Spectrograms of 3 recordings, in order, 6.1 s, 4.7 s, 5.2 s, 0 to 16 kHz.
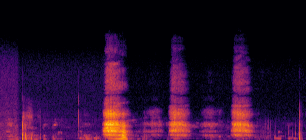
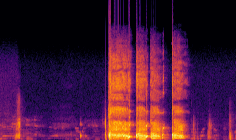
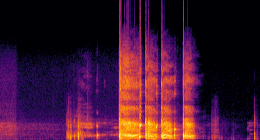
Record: exhalation_length: 6.1 s
exhalation_amplitude: 15100
exhalation_signal_mean_std_ratio: 0.33
cough_length: 4.7 s
cough_amplitude: 26028
cough_signal_mean_std_ratio: 0.44
three_cough_length: 5.2 s
three_cough_amplitude: 26028
three_cough_signal_mean_std_ratio: 0.41
survey_phase: alpha (2021-03-01 to 2021-08-12)
age: 45-64
gender: Female
wearing_mask: 'No'
symptom_cough_any: true
symptom_new_continuous_cough: true
symptom_shortness_of_breath: true
symptom_diarrhoea: true
symptom_fatigue: true
symptom_fever_high_temperature: true
symptom_headache: true
symptom_change_to_sense_of_smell_or_taste: true
symptom_loss_of_taste: true
symptom_onset: 4 days
smoker_status: Never smoked
respiratory_condition_asthma: false
respiratory_condition_other: false
recruitment_source: Test and Trace
submission_delay: 2 days
covid_test_result: Positive
covid_test_method: RT-qPCR
covid_ct_value: 16.8
covid_ct_gene: ORF1ab gene
covid_ct_mean: 17.1
covid_viral_load: 2500000 copies/ml
covid_viral_load_category: High viral load (>1M copies/ml)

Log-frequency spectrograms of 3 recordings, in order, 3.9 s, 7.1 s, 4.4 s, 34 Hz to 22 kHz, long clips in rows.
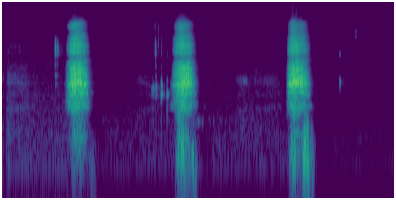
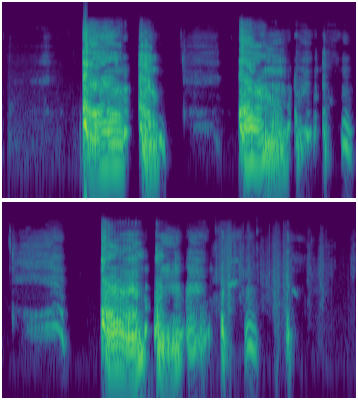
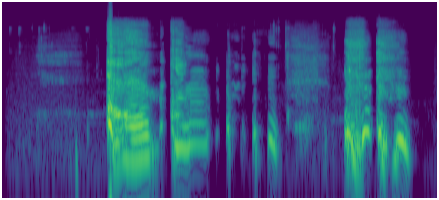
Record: exhalation_length: 3.9 s
exhalation_amplitude: 28280
exhalation_signal_mean_std_ratio: 0.3
three_cough_length: 7.1 s
three_cough_amplitude: 32768
three_cough_signal_mean_std_ratio: 0.45
cough_length: 4.4 s
cough_amplitude: 32768
cough_signal_mean_std_ratio: 0.46
survey_phase: beta (2021-08-13 to 2022-03-07)
age: 18-44
gender: Female
wearing_mask: 'No'
symptom_runny_or_blocked_nose: true
symptom_abdominal_pain: true
symptom_fatigue: true
symptom_headache: true
smoker_status: Current smoker (e-cigarettes or vapes only)
respiratory_condition_asthma: true
respiratory_condition_other: false
recruitment_source: Test and Trace
submission_delay: 2 days
covid_test_result: Positive
covid_test_method: ePCR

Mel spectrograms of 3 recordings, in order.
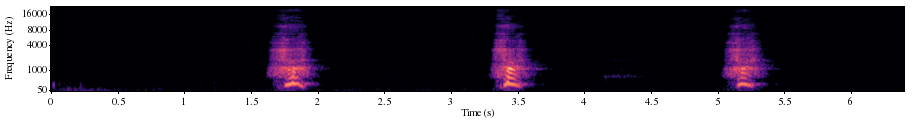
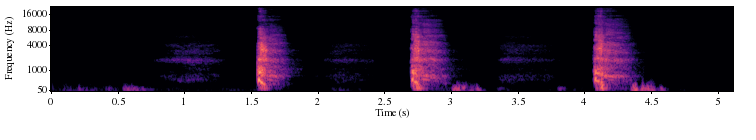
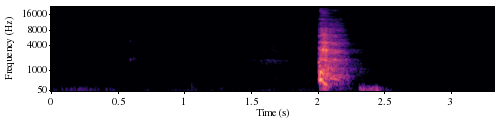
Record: exhalation_length: 6.4 s
exhalation_amplitude: 32766
exhalation_signal_mean_std_ratio: 0.22
three_cough_length: 5.1 s
three_cough_amplitude: 32768
three_cough_signal_mean_std_ratio: 0.25
cough_length: 3.3 s
cough_amplitude: 32766
cough_signal_mean_std_ratio: 0.17
survey_phase: beta (2021-08-13 to 2022-03-07)
age: 18-44
gender: Female
wearing_mask: 'No'
symptom_fatigue: true
symptom_onset: 12 days
smoker_status: Ex-smoker
respiratory_condition_asthma: false
respiratory_condition_other: false
recruitment_source: REACT
submission_delay: 1 day
covid_test_result: Negative
covid_test_method: RT-qPCR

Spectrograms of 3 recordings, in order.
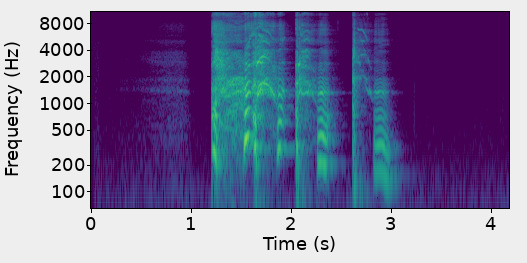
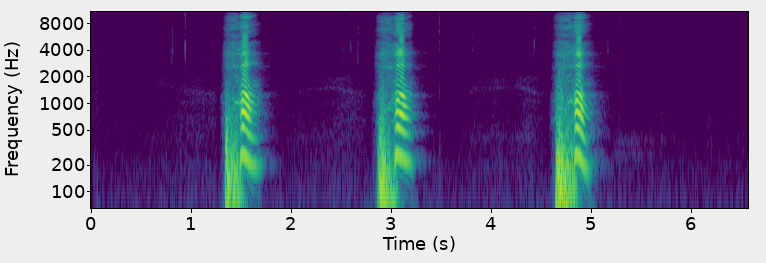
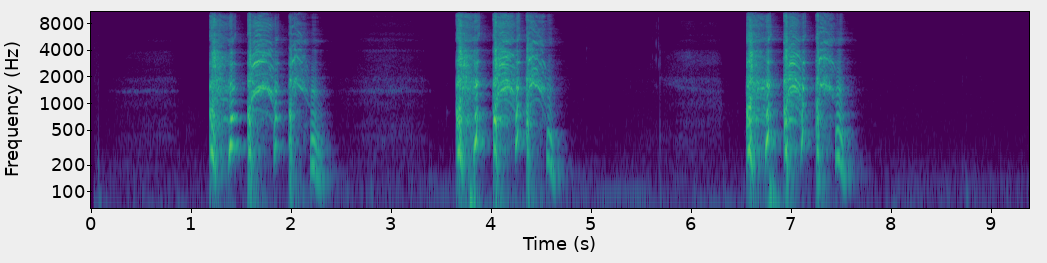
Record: cough_length: 4.2 s
cough_amplitude: 13278
cough_signal_mean_std_ratio: 0.39
exhalation_length: 6.6 s
exhalation_amplitude: 32768
exhalation_signal_mean_std_ratio: 0.26
three_cough_length: 9.4 s
three_cough_amplitude: 13449
three_cough_signal_mean_std_ratio: 0.38
survey_phase: beta (2021-08-13 to 2022-03-07)
age: 18-44
gender: Female
wearing_mask: 'No'
symptom_none: true
smoker_status: Never smoked
respiratory_condition_asthma: false
respiratory_condition_other: false
recruitment_source: REACT
submission_delay: 1 day
covid_test_result: Negative
covid_test_method: RT-qPCR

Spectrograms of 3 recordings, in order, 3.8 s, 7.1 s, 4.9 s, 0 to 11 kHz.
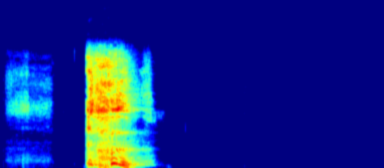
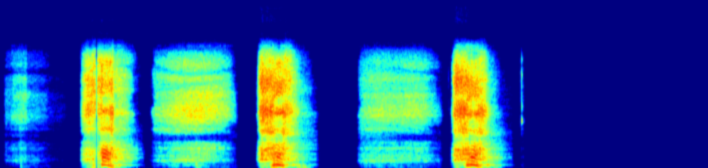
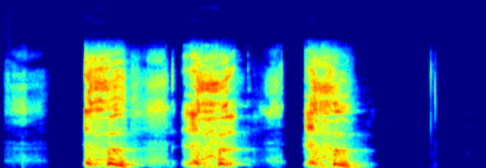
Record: cough_length: 3.8 s
cough_amplitude: 30839
cough_signal_mean_std_ratio: 0.27
exhalation_length: 7.1 s
exhalation_amplitude: 32543
exhalation_signal_mean_std_ratio: 0.35
three_cough_length: 4.9 s
three_cough_amplitude: 30374
three_cough_signal_mean_std_ratio: 0.47
survey_phase: beta (2021-08-13 to 2022-03-07)
age: 45-64
gender: Male
wearing_mask: 'No'
symptom_cough_any: true
symptom_new_continuous_cough: true
symptom_runny_or_blocked_nose: true
symptom_shortness_of_breath: true
symptom_sore_throat: true
symptom_fatigue: true
symptom_headache: true
smoker_status: Never smoked
respiratory_condition_asthma: false
respiratory_condition_other: false
recruitment_source: Test and Trace
submission_delay: 2 days
covid_test_result: Positive
covid_test_method: LFT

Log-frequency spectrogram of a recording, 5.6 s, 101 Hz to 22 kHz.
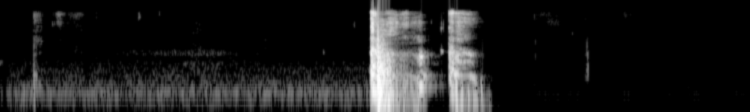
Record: cough_length: 5.6 s
cough_amplitude: 32768
cough_signal_mean_std_ratio: 0.17
survey_phase: beta (2021-08-13 to 2022-03-07)
age: 18-44
gender: Female
wearing_mask: 'No'
symptom_cough_any: true
symptom_runny_or_blocked_nose: true
symptom_sore_throat: true
symptom_change_to_sense_of_smell_or_taste: true
symptom_other: true
symptom_onset: 3 days
smoker_status: Never smoked
respiratory_condition_asthma: false
respiratory_condition_other: false
recruitment_source: Test and Trace
submission_delay: 1 day
covid_test_result: Positive
covid_test_method: ePCR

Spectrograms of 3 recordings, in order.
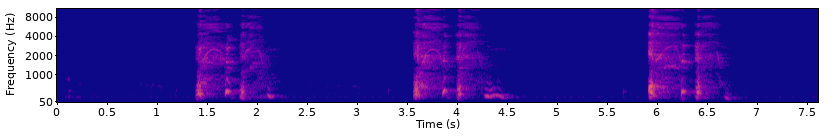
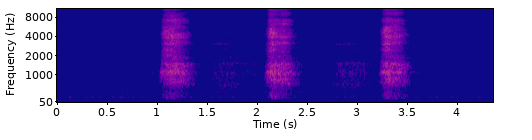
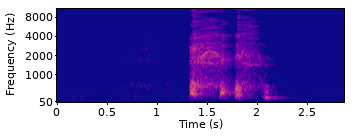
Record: three_cough_length: 7.6 s
three_cough_amplitude: 4335
three_cough_signal_mean_std_ratio: 0.33
exhalation_length: 4.4 s
exhalation_amplitude: 2519
exhalation_signal_mean_std_ratio: 0.36
cough_length: 2.9 s
cough_amplitude: 3827
cough_signal_mean_std_ratio: 0.35
survey_phase: beta (2021-08-13 to 2022-03-07)
age: 45-64
gender: Female
wearing_mask: 'No'
symptom_none: true
smoker_status: Current smoker (e-cigarettes or vapes only)
respiratory_condition_asthma: false
respiratory_condition_other: false
recruitment_source: REACT
submission_delay: 1 day
covid_test_result: Negative
covid_test_method: RT-qPCR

